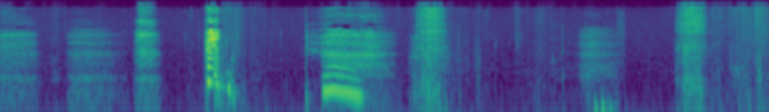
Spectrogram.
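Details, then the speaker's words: Woman with deliberately induced sneezes and sniffles: breathy catches and gasping build-up, then a sharp sneeze burst, a drawn-out voiced exhale and further short puffs; sneeze. "this is working i'm going to sneeze ah i'm gonna sneeze"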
